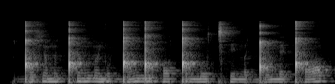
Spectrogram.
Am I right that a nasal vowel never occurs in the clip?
no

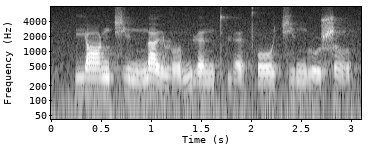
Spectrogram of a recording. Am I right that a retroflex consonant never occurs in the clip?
no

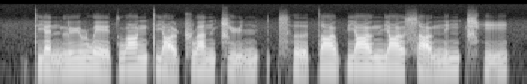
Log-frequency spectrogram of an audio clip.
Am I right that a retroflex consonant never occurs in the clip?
no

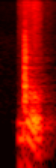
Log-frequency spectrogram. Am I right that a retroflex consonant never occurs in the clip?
yes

